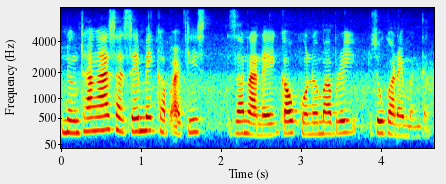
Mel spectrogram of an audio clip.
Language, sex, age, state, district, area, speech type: Bodo, female, 18-30, Assam, Kokrajhar, rural, spontaneous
